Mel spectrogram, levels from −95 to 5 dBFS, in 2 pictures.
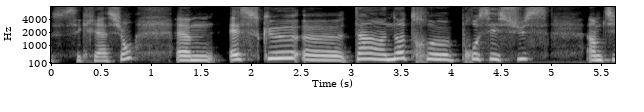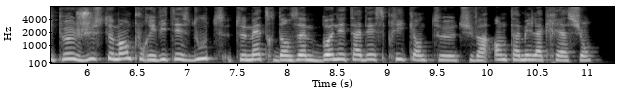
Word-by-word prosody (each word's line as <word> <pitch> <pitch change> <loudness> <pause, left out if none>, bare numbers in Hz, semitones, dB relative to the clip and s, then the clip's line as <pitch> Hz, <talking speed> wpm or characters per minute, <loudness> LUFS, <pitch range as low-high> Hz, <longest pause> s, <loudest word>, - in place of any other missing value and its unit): ces 195 +3 -11
créations. 200 - -4 0.4
Hem, 225 0 +2
est-ce 255 +2 +2
que, 320 +2 +4
heu, 225 -4 +1
tu 285 - +1
as - - +3
un 260 -2 +3
autre 275 -4 +1
processus 275 +1 -2 0.4
un 230 0 +3
petit 230 +2 -2
peu, 280 +4 +2
justement, 280 +4 +3
pour 275 -6 -5
éviter 260 +3 +1
ce 230 - -3
doute? 290 -3 0
Te 250 - -3
mettre 250 -1 0
dans 235 +1 +3
un 245 - +4
bon 245 +3 +4
état 255 -1 0
d'esprit 255 +1 -3
quand, 235 -1 -5
heu, 225 -1 -2
tu 220 +1 -8
vas 210 -2 -2
entamer 245 -1 0
la 235 -1 +1
création? 220 -1 -4
245 Hz, 175 wpm, -23 LUFS, 225-275 Hz, 0.4 s, que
